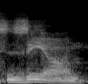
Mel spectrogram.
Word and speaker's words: Xeon: how do you say your first name its Suzy on it's very weird but you know it is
